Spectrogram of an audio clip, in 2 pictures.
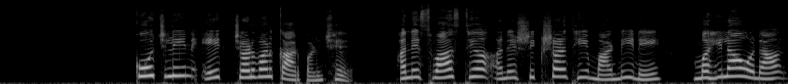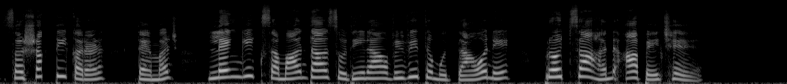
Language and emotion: Gujarati, neutral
